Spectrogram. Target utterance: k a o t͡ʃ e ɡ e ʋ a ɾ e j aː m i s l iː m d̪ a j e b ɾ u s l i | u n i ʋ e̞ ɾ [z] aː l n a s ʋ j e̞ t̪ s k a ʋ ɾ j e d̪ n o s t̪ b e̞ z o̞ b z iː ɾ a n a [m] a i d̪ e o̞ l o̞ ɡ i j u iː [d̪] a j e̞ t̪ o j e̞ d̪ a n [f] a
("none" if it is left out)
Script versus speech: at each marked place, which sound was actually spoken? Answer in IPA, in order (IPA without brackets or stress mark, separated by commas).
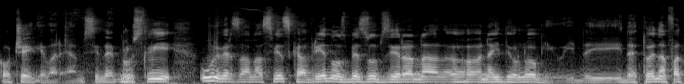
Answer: z, n, d̪, f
